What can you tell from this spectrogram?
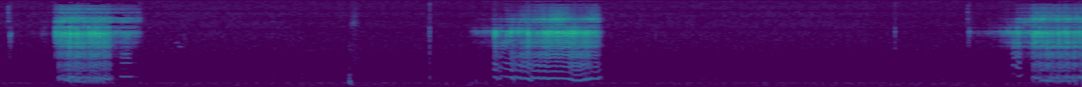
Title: Shihtzu puppy snoring while asleep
